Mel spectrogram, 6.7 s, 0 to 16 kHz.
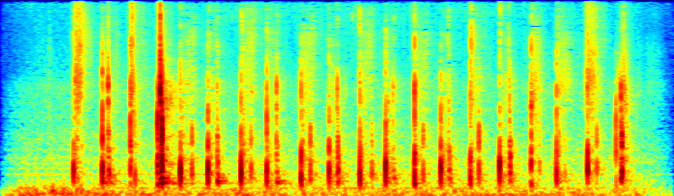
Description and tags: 6 Running at the station
Running at the subway platform.
running, CZ, Panska, subway, platfrom, underground, Czech, Pansk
